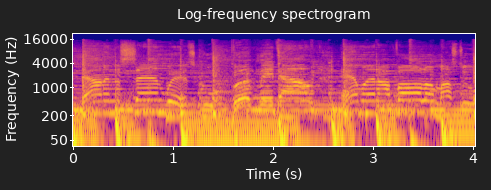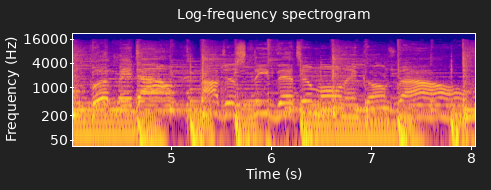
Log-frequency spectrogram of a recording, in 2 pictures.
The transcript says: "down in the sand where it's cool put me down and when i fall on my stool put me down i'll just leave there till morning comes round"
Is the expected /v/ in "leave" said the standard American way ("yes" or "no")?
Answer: no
